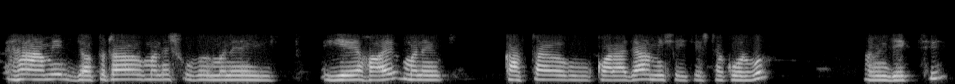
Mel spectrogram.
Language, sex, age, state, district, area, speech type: Bengali, female, 30-45, West Bengal, Darjeeling, urban, conversation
